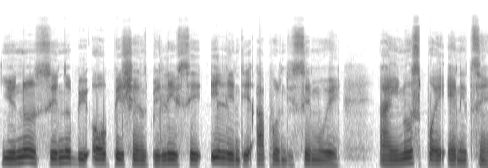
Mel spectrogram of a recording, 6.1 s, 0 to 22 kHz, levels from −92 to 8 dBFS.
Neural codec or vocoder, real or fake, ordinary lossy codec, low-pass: none; real; none; 14.4 kHz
